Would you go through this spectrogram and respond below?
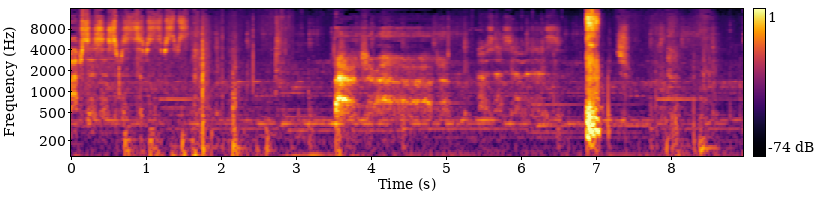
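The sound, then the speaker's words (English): Short, wet, sputtering mouth-made fart noises, with a couple of louder bursts amid soft whispery breathing and rustling. “See, fart noises.”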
